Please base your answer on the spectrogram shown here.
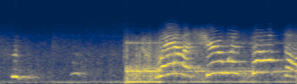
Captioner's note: machine vibrating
